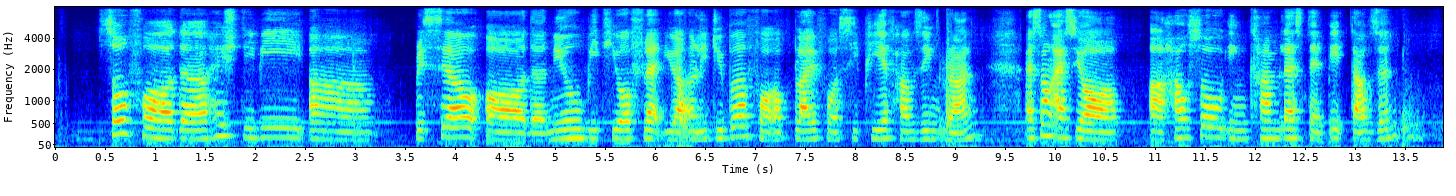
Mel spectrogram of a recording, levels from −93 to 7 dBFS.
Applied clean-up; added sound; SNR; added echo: neural separator model SepFormer DNS4.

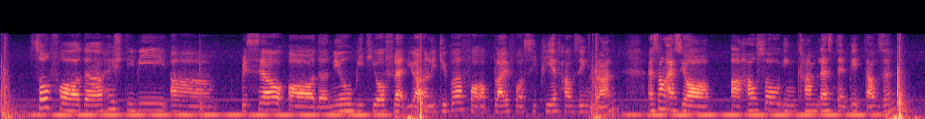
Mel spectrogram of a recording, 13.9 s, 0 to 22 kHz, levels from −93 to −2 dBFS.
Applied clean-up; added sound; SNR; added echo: none; Slam / Engine; 3 dB; none.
